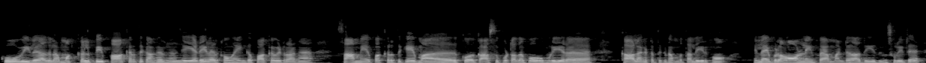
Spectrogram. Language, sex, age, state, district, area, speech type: Tamil, female, 30-45, Tamil Nadu, Perambalur, rural, spontaneous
